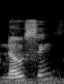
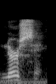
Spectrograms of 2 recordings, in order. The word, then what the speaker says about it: nursing: is nursing okay so instead of uh pronouncing that like no nosing we want to say ER Nur nursing try that please nursing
